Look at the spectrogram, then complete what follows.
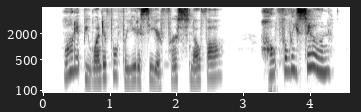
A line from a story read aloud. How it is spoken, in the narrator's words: She would sweetly whisper in their sweet little ears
